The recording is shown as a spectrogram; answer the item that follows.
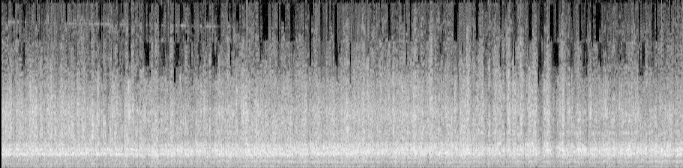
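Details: A flock of thousands of ducks quacking at once, a dense, unbroken din of overlapping nasal quacks that holds steady without a pause for the whole stretch.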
